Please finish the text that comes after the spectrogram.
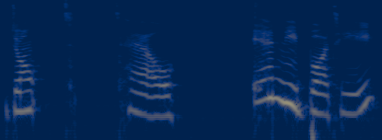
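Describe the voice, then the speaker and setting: A woman's voice: mid-range voice, lively intonation, very slow. A woman voicing a proud, cold evil queen who rules an empire, speaking in a haughty, clipped way that turns reluctantly tender. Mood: haughty, wistful. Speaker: voice actor in an audio drama. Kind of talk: audio roleplay acting.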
